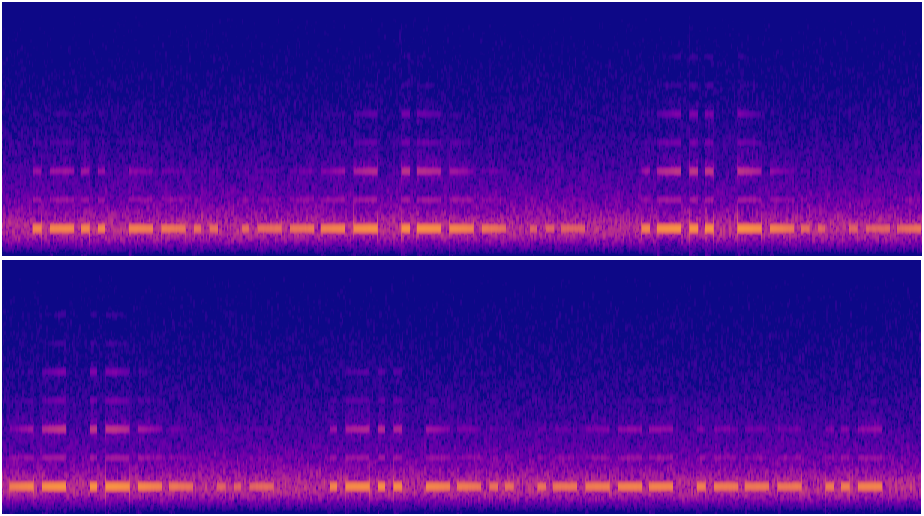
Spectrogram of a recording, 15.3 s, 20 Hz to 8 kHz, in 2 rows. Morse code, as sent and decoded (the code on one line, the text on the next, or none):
.-.. --.. .---- .--- ..- / .-.. --.. .---- .--- ..- / .-.. --.. .---- .--- ..-
LZ1JU LZ1JU LZ1JU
